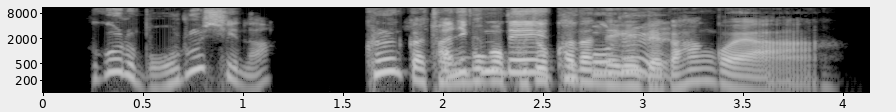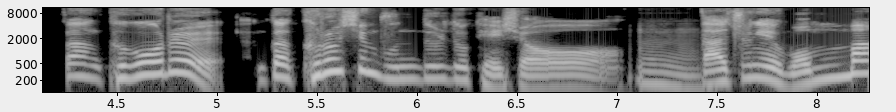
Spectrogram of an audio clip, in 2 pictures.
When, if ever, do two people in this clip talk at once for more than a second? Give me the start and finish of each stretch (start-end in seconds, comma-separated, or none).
1.9-3.2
